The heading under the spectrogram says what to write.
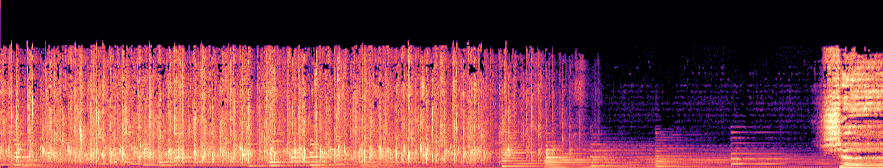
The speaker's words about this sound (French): On applaudit.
